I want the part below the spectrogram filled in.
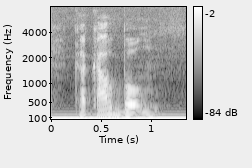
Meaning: the cacao tree, Theobroma cacao
- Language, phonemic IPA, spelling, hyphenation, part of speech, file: Dutch, /kɑˈkɑu̯ˌboːm/, cacaoboom, ca‧cao‧boom, noun, Nl-cacaoboom.ogg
